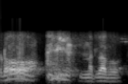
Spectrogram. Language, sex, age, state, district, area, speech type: Sindhi, male, 60+, Delhi, South Delhi, urban, conversation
